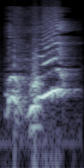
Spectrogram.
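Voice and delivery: loud high laugh breaking out; loud amused laugh, high-pitched; high burst of laughter. Real, not acted. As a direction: cackle at your own imitation. Laughs after the mocking quote.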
